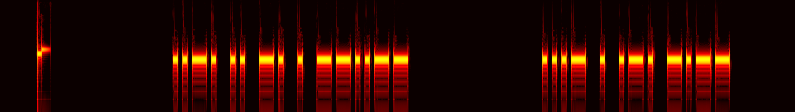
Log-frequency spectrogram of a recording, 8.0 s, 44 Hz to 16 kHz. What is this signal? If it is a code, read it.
Morse code, heard as a keyed tone, about 25 wpm, 700 Hz. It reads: FINE, VERY
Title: 4x Word-Spacing - Sentences from Top 500 Words - 25wpm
